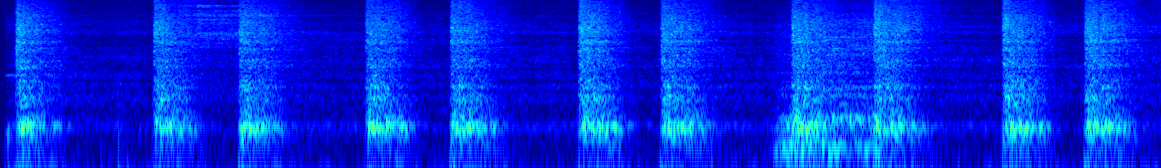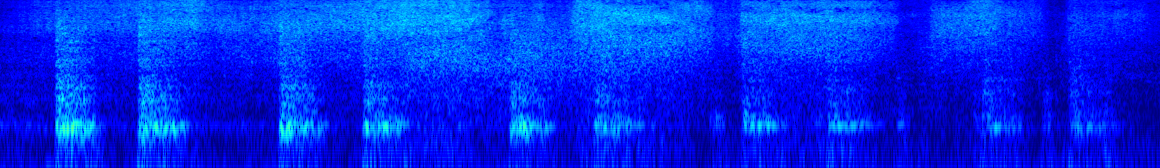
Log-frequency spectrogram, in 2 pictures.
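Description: A stationary steam locomotive, ready minutes before departure, gives a steady series of rhythmic puffing bursts before breaking into a long, loud, continuous hiss of escaping steam. No one speaks.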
